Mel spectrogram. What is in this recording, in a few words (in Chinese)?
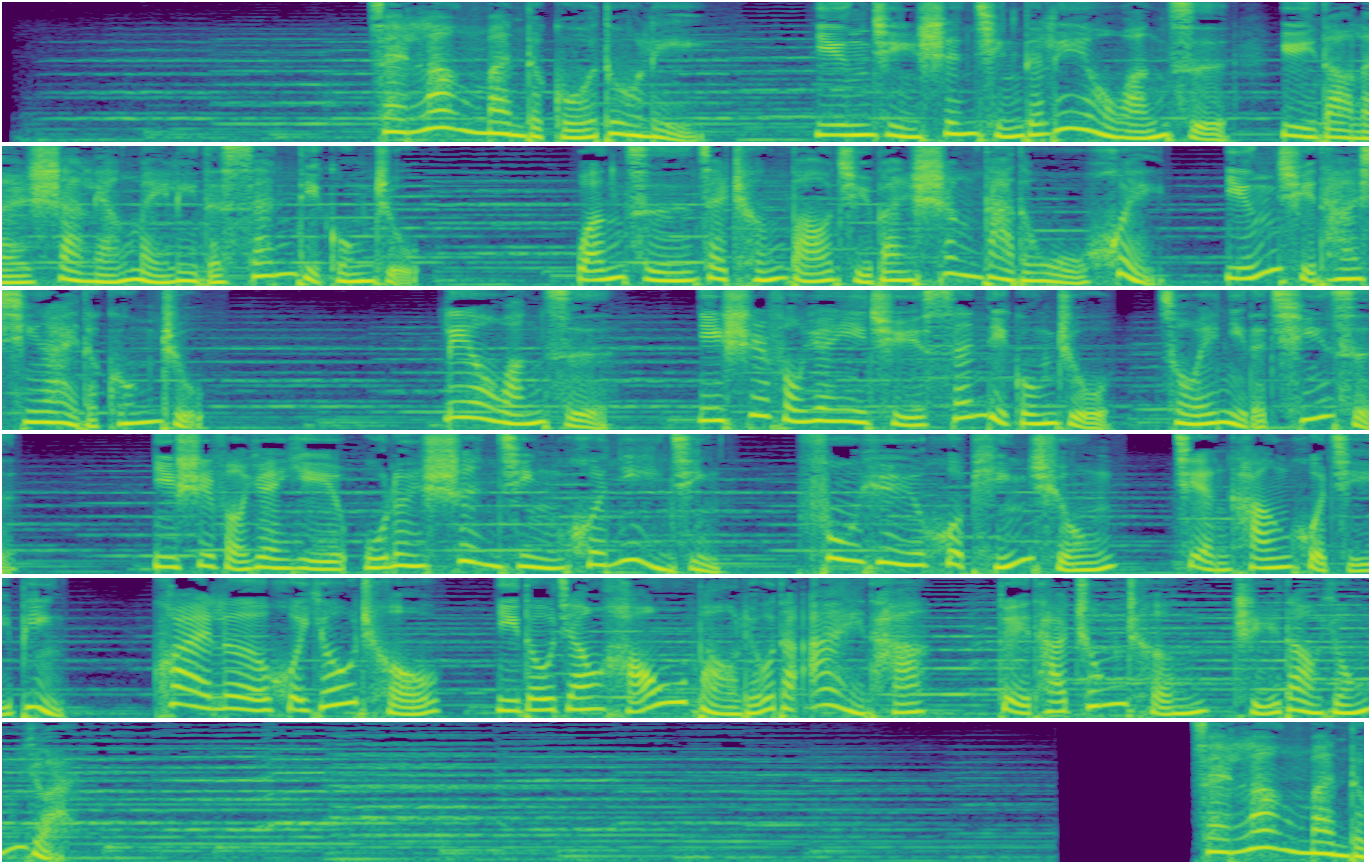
女, 有声读物 童话故事; 婚礼开场舞台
